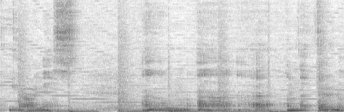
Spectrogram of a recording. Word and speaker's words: Uranus: go toles hi some people pronounce my name yanus but it's actually pronounced Uranus um uh I'm the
